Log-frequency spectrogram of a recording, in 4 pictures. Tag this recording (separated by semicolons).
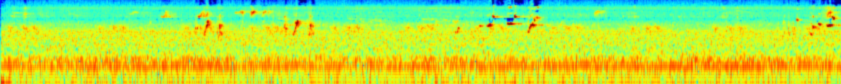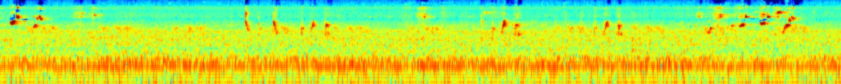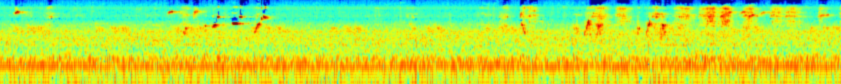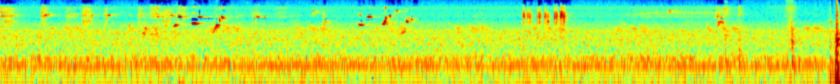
Australian; forest; birds; field-recording; bird; wagtail; willy; queensland; nature; wag-tail; birdsong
